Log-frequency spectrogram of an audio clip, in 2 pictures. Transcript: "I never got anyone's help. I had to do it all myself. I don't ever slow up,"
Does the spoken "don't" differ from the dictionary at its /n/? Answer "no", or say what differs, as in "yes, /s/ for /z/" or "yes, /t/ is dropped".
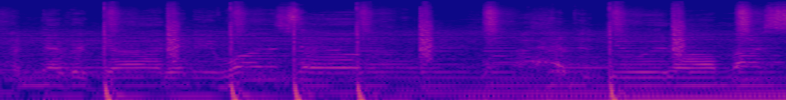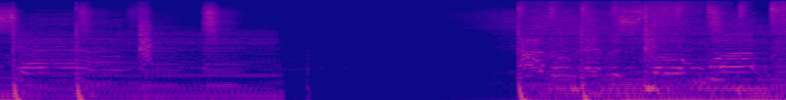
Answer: no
